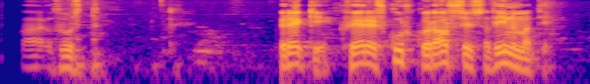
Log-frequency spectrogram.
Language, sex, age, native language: Icelandic, male, 30-39, Icelandic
